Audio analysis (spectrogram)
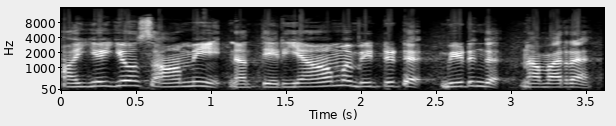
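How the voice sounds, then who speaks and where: A man's voice: fairly high pitch, fairly even intonation, normal speed, fairly bright tone, close to an everyday voice. A man voicing a flustered village man in a cartoon who keeps apologizing and pleading, speaking with a Coimbatore Tamil accent. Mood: apologetic. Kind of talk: cartoon voice acting.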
